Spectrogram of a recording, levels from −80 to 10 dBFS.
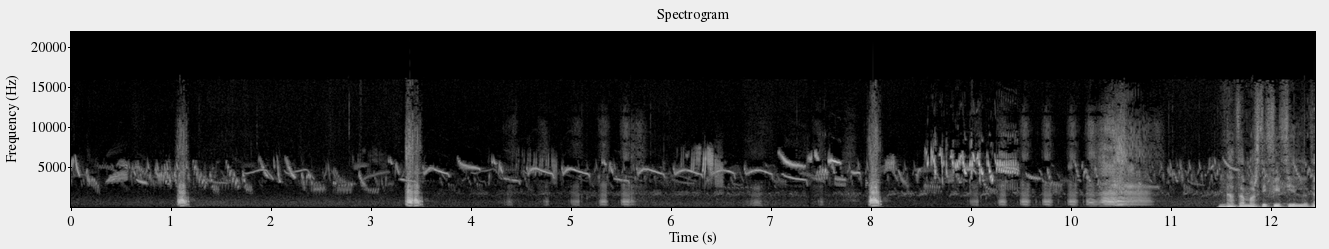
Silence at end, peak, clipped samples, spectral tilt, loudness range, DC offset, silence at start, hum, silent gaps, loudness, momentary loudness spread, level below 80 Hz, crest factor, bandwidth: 0 s; 0 dBFS; under 0.1%; -3.5 dB/octave; 8 LU; under 0.1%; 0 s; none; none; -22 LUFS; 16 LU; -50 dBFS; 24 dB; 16.5 kHz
